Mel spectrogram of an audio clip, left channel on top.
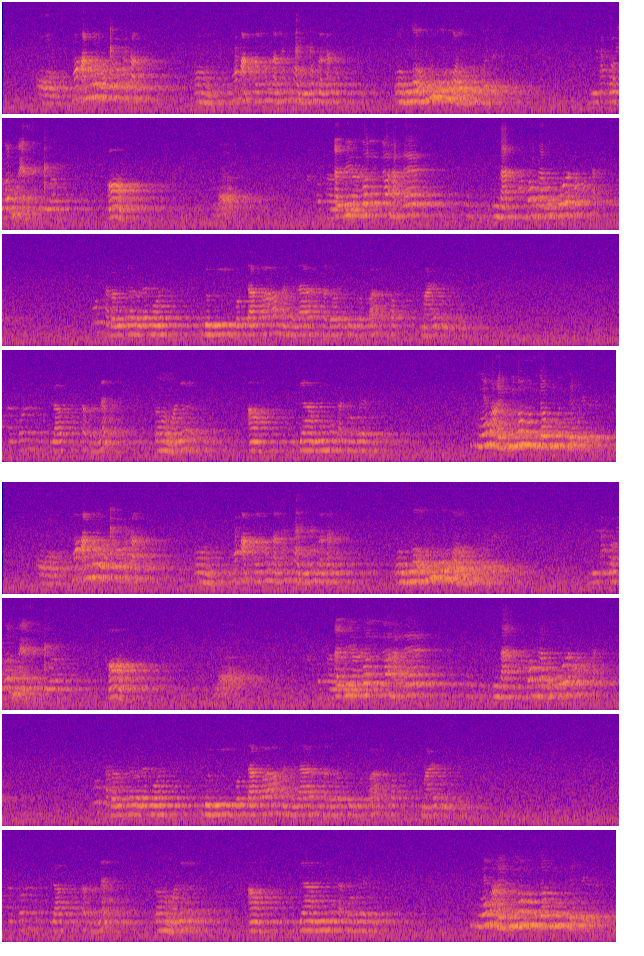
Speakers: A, on the left; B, on the left.
A: অ মোৰ
B: মই হাতশালখন
A: বাৰু অলপ চলপ
B: অকমান
A: জানো, উম
B: মই সাতশাল খন জানো ন অভিহন নাজানো
A: অ অভিঙ, অভিঙ ময়ও নোৱাৰো অভিঙখন ভয়ে লাগে।
B: আমাৰ
A: অভিঙত
B: পাপৰ
A: বৈ আছে।
B: ৰোৱা অ
A: <unintelligible>
B: তাঁতৰ শাল
A: আজিৰ
B: আপোনাৰ
A: যুগত নিজৰ হাতে কু্তি
B: উম
A: তাত বৈ
B: চব
A: পিন্ধাটো
B: জানো মোৰ
A: বহুত ডাঙৰ কথা।
B: মোৰ চাদৰ মেখেলা ললে মই দহি বতা পা মেখেলা চাদৰ চিলোৱা পা চব মায়ে কৰি দিয়ে। মই অকল ব্লাউজটো চিলাব জানে।
A: অ',
B: মানে অহ এতিয়া আমিহে গাধ হৈ আছো।
A: মই
B: সিহঁতে
A: সেইখিনি
B: চব জানে,
A: বাৰু মই নিজৰ খিনি মই নিজে
B: মইহে
A: কৰি
B: নাজানো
